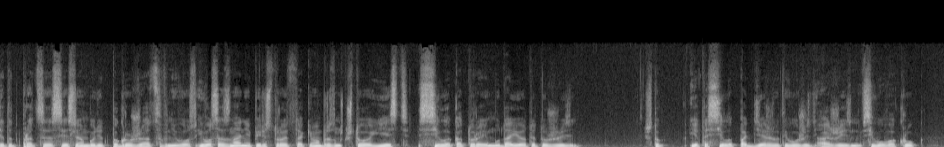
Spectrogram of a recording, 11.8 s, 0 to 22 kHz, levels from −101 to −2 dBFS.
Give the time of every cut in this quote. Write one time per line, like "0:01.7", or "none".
0:04.3
0:10.2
